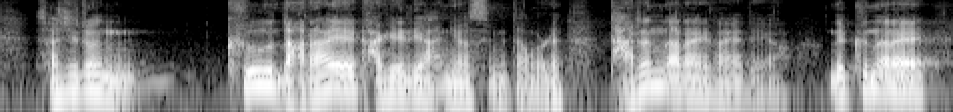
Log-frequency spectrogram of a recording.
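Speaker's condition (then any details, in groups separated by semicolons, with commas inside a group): No condition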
